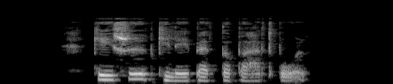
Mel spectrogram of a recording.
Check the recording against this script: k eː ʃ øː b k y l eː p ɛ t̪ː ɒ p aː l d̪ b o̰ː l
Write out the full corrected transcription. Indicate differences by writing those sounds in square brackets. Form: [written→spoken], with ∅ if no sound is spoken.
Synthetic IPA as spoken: k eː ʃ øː b k [y→i] l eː p ɛ t̪ː ɒ p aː [l→r] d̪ b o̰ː l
